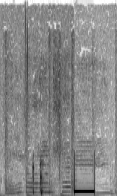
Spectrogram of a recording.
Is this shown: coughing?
no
